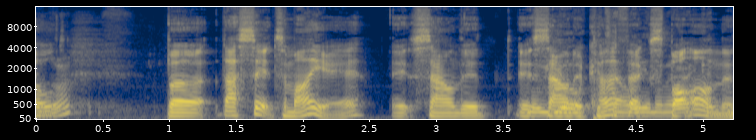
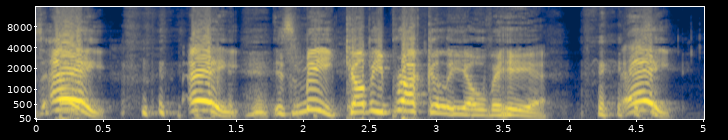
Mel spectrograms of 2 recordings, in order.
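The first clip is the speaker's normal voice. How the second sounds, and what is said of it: Put-on Italian-American accent. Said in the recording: “I've got a pitch-perfect ear when it comes to Italian-Americans.”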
